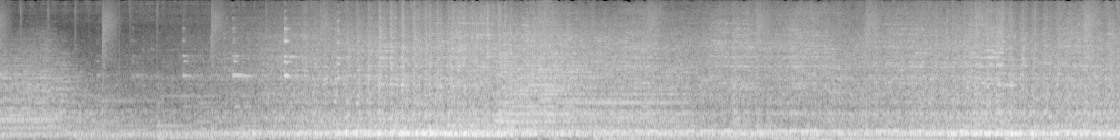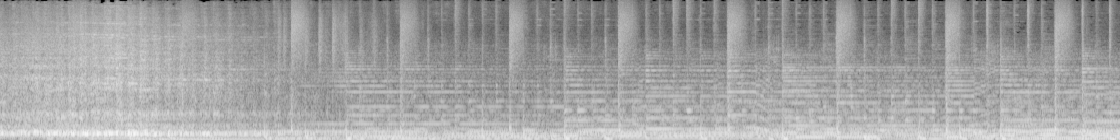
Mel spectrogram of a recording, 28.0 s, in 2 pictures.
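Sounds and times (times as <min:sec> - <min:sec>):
freight train rumbling past: 0:00.0 - 0:28.0.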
